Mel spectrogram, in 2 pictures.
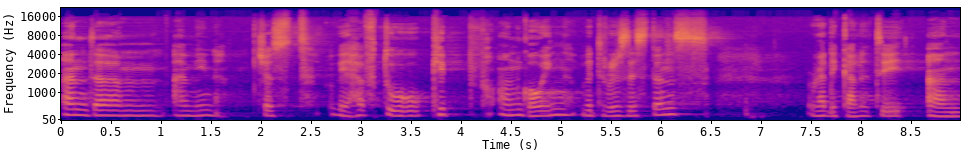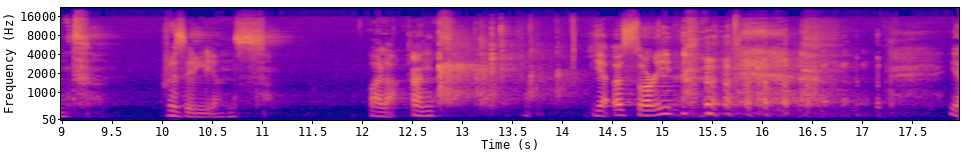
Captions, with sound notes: And, I mean, just we have to keep on going with resistance, radicality and resilience. Voila. And... (audience clapping) Yeah, sorry. (laughing)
